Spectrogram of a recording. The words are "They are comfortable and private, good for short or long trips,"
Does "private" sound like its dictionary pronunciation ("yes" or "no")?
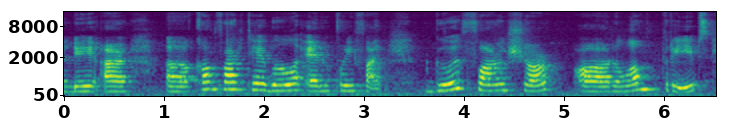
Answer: no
